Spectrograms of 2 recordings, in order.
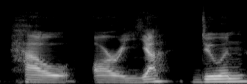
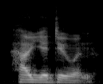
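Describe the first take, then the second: First: 'You' is reduced to 'ya' and the g is dropped. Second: 'Are' is dropped completely, leaving 'how you doing'. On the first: "We change that pronunciation to ya, and we get rid of the G" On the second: "we get rid of the R"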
